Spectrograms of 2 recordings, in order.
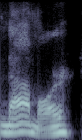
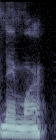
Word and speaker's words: Namor: pronounce names anyway but it's not na more namor yeah more yeah it's name more just like in common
